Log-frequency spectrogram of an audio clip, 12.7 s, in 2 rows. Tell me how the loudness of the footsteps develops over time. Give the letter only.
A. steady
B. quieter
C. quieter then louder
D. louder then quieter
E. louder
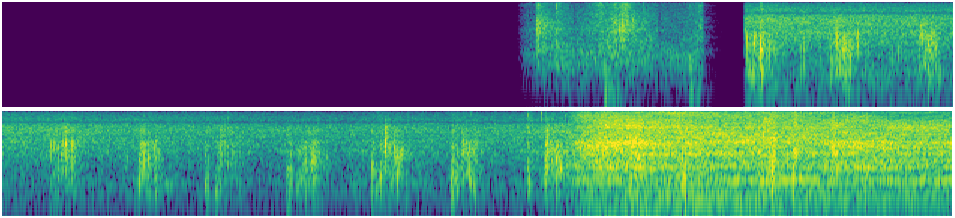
E.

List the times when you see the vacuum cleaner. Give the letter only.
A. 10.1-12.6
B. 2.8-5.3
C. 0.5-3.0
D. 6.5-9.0
A.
